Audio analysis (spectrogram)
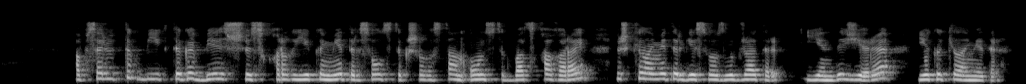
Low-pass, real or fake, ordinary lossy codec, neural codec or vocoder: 7.2 kHz; real; none; none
